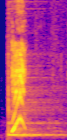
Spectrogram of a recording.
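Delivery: sharp, high intake of breath; shocked gasp. Real, not acted. Fan stunned by the youngest's photo, gasping.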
